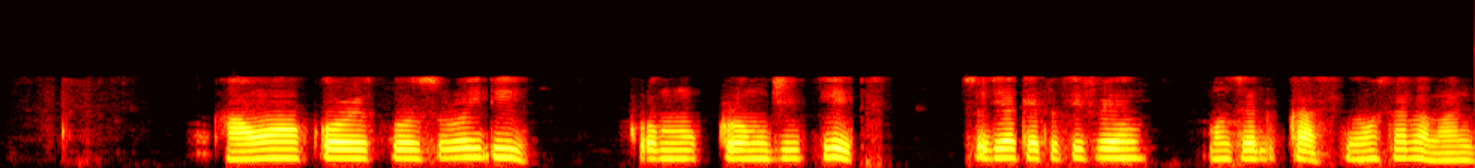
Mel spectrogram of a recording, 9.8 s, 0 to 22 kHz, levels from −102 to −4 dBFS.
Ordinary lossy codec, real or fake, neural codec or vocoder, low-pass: AAC, 16 kbps; real; none; 7.2 kHz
